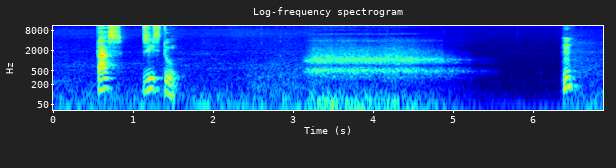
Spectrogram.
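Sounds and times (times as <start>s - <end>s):
speech: 0.6s - 1.7s
slow breathy exhale onto a mirror: 3.1s - 5.6s.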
